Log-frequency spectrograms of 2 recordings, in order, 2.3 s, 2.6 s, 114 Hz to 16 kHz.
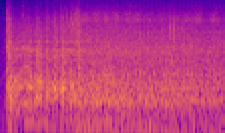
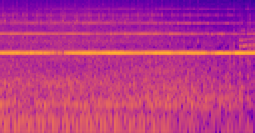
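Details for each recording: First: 2013 Audi A6 C7, 136,000 km, after oil separator replacement: engine cranks and catches quickly, then settles into an even idle; the loud whistle from under the hood is gone, fixed by replacing the oil separator. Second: Whistle from the engine bay of a 2013 Audi A6 C7 with 136,000 km, engine running during diagnosis: a steady high-pitched whistle caused by a failed crankcase ventilation oil separator.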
